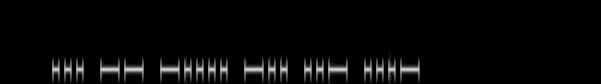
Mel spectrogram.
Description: Morse code, heard as a keyed tone, about 21 wpm, 700 Hz. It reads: SM6DUV
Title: DXCC-100 Call Signs - 6 Characters - 20wpm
